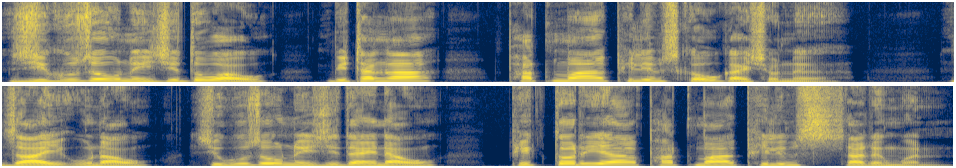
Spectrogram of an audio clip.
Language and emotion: Bodo, neutral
